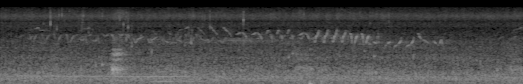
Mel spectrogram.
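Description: Near silence with a small bird singing faintly: a run of quick high chirps with a fast trill about five seconds in. A soft knock comes about two seconds in.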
